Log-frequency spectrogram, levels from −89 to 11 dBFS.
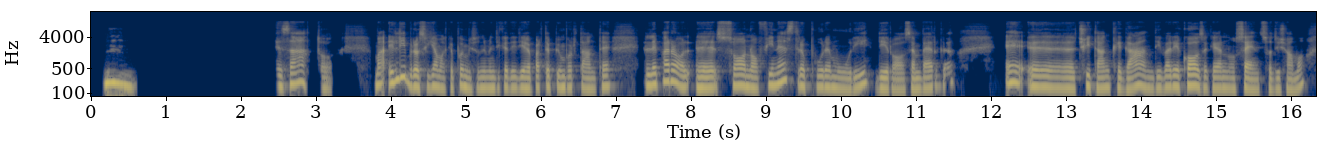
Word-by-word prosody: Mh. 190 -5 +4 1.9
Esatto! 165 - -2 0.5
Ma 180 +1 +2
il 200 +3 +4
libro 210 - +4
si 160 +1 -6
chiama, 155 -2 0
che 145 +1 -5
poi 165 +3 -2
mi 145 -3 0
son 140 +1 -7
dimenticata 145 +1 -2
di 145 - -1
dire 145 0 +1
a - - 0
parte 150 +2 -1
più 150 - -4
importante, 150 +1 -2 0.4
"Le 175 +2 +3
parol 200 -6 +3
ehm, 145 -1 +3
sono 155 0 +1
finestre 175 - 0
(oppure 155 -1 -2
muri)" 145 +6 -2
di 140 -2 +1
Rosenberg 135 +4 -2 0.8
e, 205 0 +2
ehm, 145 -3 +2
cita 145 0 -1
anche 140 -1 -1
Gandhi 145 +1 0
varie 155 +1 +1
cose 165 -3 +3
che 145 +1 -1
hanno 140 -1 -2
senso, 130 -2 0
diciamo, 135 +5 -4
150 Hz, 140 wpm, -22 LUFS, 140-165 Hz, 1.9 s, Mh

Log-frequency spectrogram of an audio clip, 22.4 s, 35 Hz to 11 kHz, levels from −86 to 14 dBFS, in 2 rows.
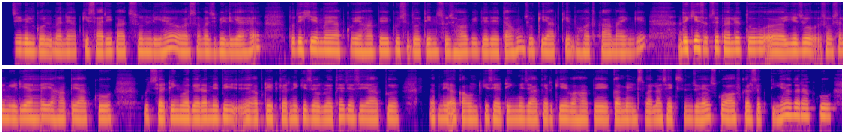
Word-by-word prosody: जी 140 0 -1
बिल्कुल 125 -2 +2
मैंने 125 0 -1
आपकी 125 0 -4
सारी 125 0 +1
बात 125 0 -1
सुन 125 0 -1
ली 120 0 -1
है 140 +5 +1
और 130 -3 +1
समझ 125 -1 -3
भी 130 -1 +2
लिया 120 0 +1
है 140 +7 -1 0.4
तो 140 - +1
देखिए 145 +1 +4
मैं 140 0 +3
आपको 135 0 -3
यहाँ 125 -1 +1
पे 130 -1 +3
कुछ 135 -1 -2
2-3 125 +1 0
सुझाव 120 0 -1
भी 130 +1 -3
दे 120 -1 0
देता 125 0 0
हूँ 155 +2 -1
जो 130 -3 -2
कि 130 - +1
आपके 125 0 -2
बहुत 125 0 -2
काम 120 +1 -1
आएँगे। 125 +8 -2 0.5
देखिए 150 +3 +7
सबसे 150 0 +2
पहले 145 -1 +3
तो 145 0 +5 0.3
अ, - - +4
ये 130 +2 +3
जो 135 0 +2
सोशल 130 +1 -2
मीडिया 130 0 +1
है 135 +2 0
यहाँ 125 -1 -1
पे 130 - +1
आपको 125 +1 -1 0.4
कुछ 135 -1 -5
सेटिंग 130 +1 +3
वग़ैरह 130 0 +3
में 130 0 +1
भी 130 0 +1 0.2
अ - - -2
अपडेट 125 +1 0
करने 125 0 0
की 130 +1 -2
ज़रूरत 125 -1 0
है 135 - +2
जैसे 125 -1 -1
आप 120 +1 -5 0.6
अपने 125 +1 -1
अकाउंट 120 -1 0
की 130 - -2
सेटिंग 120 0 -1
में 125 - +1
जाकर 120 0 -1
के 125 0 +1
वहाँ 120 0 0
पे 120 -1 +2
कमेंट्स 120 0 -1
वाला 120 +1 0
सेक्शन 120 0 -3
जो 120 -1 0
है 120 +2 +3
उसको 140 -1 -2
ऑफ 125 +1 -3
कर 125 - +3
सकती 115 +1 -5
हैं 145 +5 +2
अगर 160 -1 +2
आपको 150 0 0
125 Hz, 215 wpm, -20 LUFS, 120-130 Hz, 0.6 s, देखिए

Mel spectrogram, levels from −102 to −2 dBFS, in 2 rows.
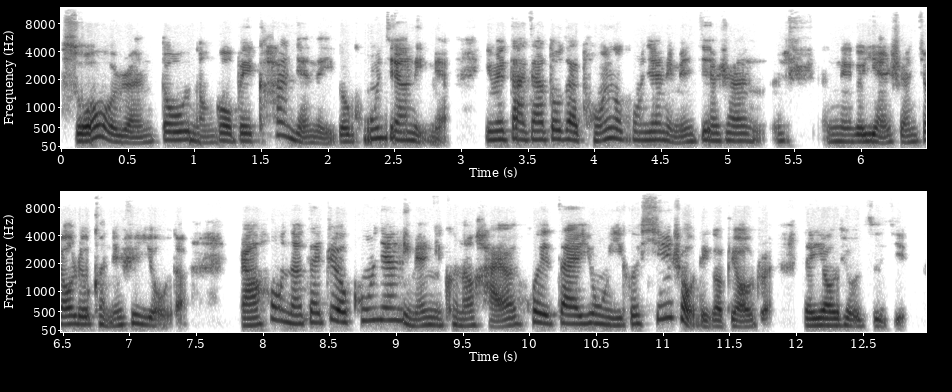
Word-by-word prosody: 所 175 0 +5
有 - - +3
人 145 0 -2
都 200 +3 +2
能 175 -7 -4
够 180 +3 +3
被 180 0 0
看 300 - -3
见 140 -7 -2
的 135 - -5
一 120 - -7
个 165 - +1
空 230 +8 -1
间 205 -6 +2
里 175 - -3
面， - - -7 0.3
因 205 - -1
为 210 - +3
大 210 - +2
家 210 0 +1
都 220 +1 0
在 210 -2 +3
同 185 +1 -3
一 - - +2
个 230 - 0
空 205 -1 -5
间 200 0 +1
里 - - -2
面 150 +4 -3
健 185 0 0
身， 180 -1 -1 0.3
是 185 -2 -13
那 165 -1 -3
个 165 - +2
眼 170 -1 +2
神 155 -1 -4
交 195 +3 +3
流 190 -1 +2
肯 195 -1 -3
定 170 - -2
是 210 +2 -1
有 175 -2 -2
的。 335 - -6 0.4
然 170 +1 +3
后 295 +9 -1
呢， 210 -4 +1
在 240 - 0
这 275 +4 0
个 250 - +7
空 280 +3 -4
间 295 -1 +1
里 205 - 0
面， 165 +3 0
你 170 - -3
可 180 +2 -4
能 160 0 -1
还 175 - 0
会 220 +3 +2
再 210 -1 +3
用 205 -3 0
一 170 - -1
个 200 +4 -1
新 320 - -3
手 - - +4
的 - - -2
一 - - -5
个 - - +2
标 - - +1
准， - - -5 0.2
来 165 - +3
要 165 -1 +5
求 165 0 -1
自 310 - -5
己。 330 +5 -11
195 Hz, 340 characters per minute, -23 LUFS, 170-215 Hz, 0.4 s, 个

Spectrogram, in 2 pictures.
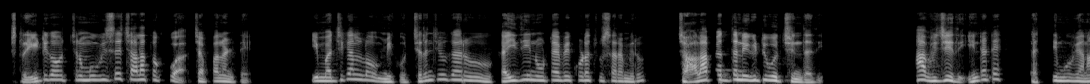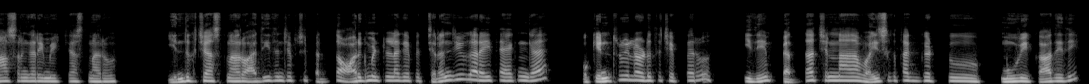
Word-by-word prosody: స్ట్రెయిట్‌గా 150 - +1
వచ్చిన 200 +1 -6
మూవీసే 210 +4 0
చాలా 215 +1 +4
తక్కువ 185 -3 -3 0.2
చెప్పాలంటే. 130 -6 -1 0.7
ఈ - - +4
మధ్య 160 +3 +1
కాలంలో 225 -5 0
మీకు 120 -3 -2
చిరంజీవి 200 +10 -2
గారు 200 -4 +1 0.3
'ఖైదీ 180 +8 +3
నూట 185 -3 -1
యాబై' 190 0 0
కూడా 190 - +1
చూసారా 160 -2 -1
మీరు? 140 +6 -4 0.4
చాలా 190 - +6
పెద్ద 200 -6 0
నెగెటివ్ 195 0 +4
వచ్చిందది. 105 - 0 1.0
ఆ! - - +8
విజయ్‌ది. 170 +2 +4
ఏంటంటే 220 +8 -1 0.3
ప్రతి 110 - -5
మూవీ 160 -1 0
అనవసరంగా 155 +1 0
రీమేక్ 145 -2 0
చేస్తున్నారు. 135 -1 -2 0.6
ఎందుకు 140 +5 +1
చేస్తున్నారు? 150 -2 +2
అది 135 +6 -3
ఇది 175 - -5
అని 175 - -3
చెప్పేసి 180 0 -7
పెద్ద 120 +2 -11 0.2
ఆర్‌గ్యుమెంట్‌ 175 +4 +1
లాగా 175 -1 +1
అయిపోయి, 165 -2 -9
చిరంజీవి 195 - -1
గారయితే 185 -2 +2
ఏకంగా 185 +3 0 0.5
ఒక 115 - -7
ఇంటర్వ్యూలో 195 +8 +2
అడుగుతే 180 0 -1
చెప్పారు, 180 +6 -4 0.5
"ఇదేం 140 +7 +1
పెద్ద 110 -2 -1 0.2
చిన్న 180 0 +2 0.2
వయసుకి 145 +8 +1
తగ్గట్టు 165 -2 -2 0.5
మూవీ 140 +2 +5
కాదిది. 150 - +1
165 Hz, 150 wpm, -24 LUFS, 145-190 Hz, 1.0 s, ఆ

